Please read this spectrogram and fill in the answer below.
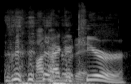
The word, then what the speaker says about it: Hagakure: Correct me if I'm wrong, if I mispronounced that. – Hagakure. – But, we're speaking English, so it's okay, but it's a, yeah. – Hagakure. Hagakure is correct how you say it.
